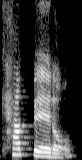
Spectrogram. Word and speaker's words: capital: like this uh sandwiched between two vowels usually it's going to become something called a flap T which sounds like a soft D in American English Okay so uh we have capital capit Capal capital capital capital capital okay so what is the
